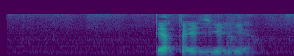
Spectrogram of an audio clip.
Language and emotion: Russian, neutral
